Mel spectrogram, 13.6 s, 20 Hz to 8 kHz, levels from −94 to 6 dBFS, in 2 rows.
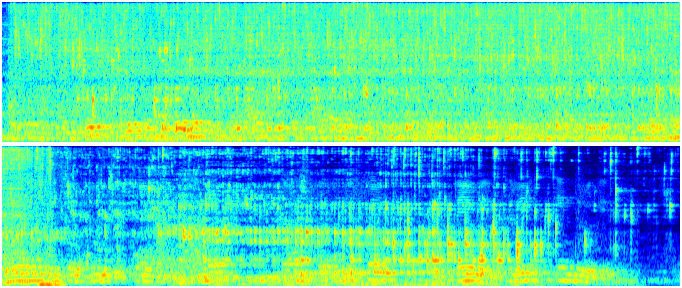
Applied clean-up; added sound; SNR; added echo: none; Trickle, dribble / Sink (filling or washing) / Water tap, faucet; -5 dB; reverberation time 0.8 s.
